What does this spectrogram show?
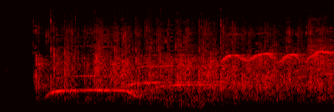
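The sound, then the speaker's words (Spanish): A sudden burst of dense, roaring applause from a large crowd that holds steady to the end, with shrill whistles rising over the clapping, as an audience cheers dogs that have danced to mazurka and foxtrot rhythms. “Y sonó un estruendoso aplauso así.”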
